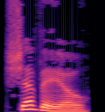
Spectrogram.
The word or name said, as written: cheveyo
